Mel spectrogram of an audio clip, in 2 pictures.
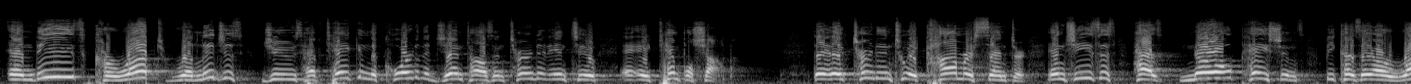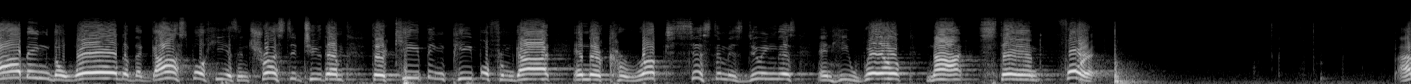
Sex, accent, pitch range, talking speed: male, American, 215-275 Hz, 140 wpm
